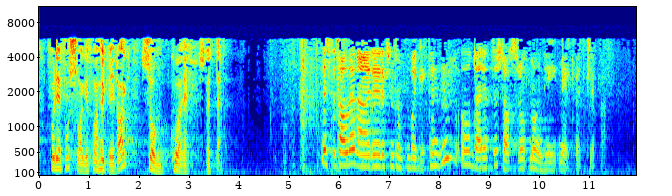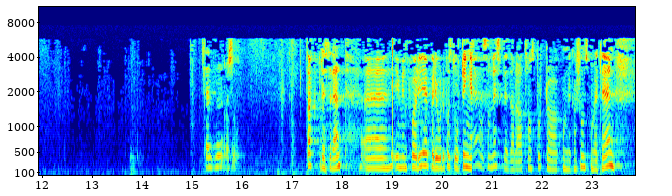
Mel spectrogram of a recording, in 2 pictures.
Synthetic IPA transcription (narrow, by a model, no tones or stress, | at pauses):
fɔɖ̪eːfɔʂlɑːɡəfʁɑːɦœʏɡəʁɪd̪ɑːɡsɔmkʰoːæʁɛfst̪œt̪ə̰ | nɛst̪ət̪ʰɑːləɾæːɾɾɛpɾəsn̩t̪ʰɑnt̪n̩bɔɾɡət̪ʰɛnd̪n̩od̪æɾɛt̪əʂt̪ɑːt̪sɾoːt̪mɑŋnhɪlmɛ̰ːlt̪ʰʋæ̰t̪kʰlɛ̰pʰə̰ | t̪ʰɛnd̪n̩ʋɑ̰ʂɡṵ | t̪ʰɑkːpʰɾɛsɪd̪ɛnt̪ | ɪmɪnfɔɾjəpʰæɾɪuːd̪əpʰoːst̪uːʈɪŋəɔsɔmnɛst̪leːd̪əɾɑt̪ʰɾɑnspɔʈːoːkʊmnɪkɑʃuːnskʊmɪt̪ʰeːən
